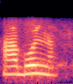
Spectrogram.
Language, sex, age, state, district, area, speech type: Marathi, female, 18-30, Maharashtra, Ahmednagar, urban, conversation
